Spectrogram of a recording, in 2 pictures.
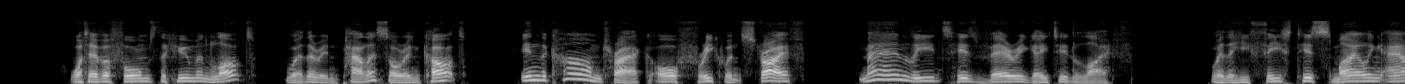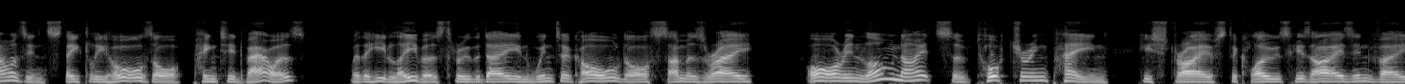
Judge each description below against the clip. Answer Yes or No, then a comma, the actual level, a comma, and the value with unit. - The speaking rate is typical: No, slow, 130 wpm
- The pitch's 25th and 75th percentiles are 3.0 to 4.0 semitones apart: No, average, 5.3 semitones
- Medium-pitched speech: No, low, 130 Hz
